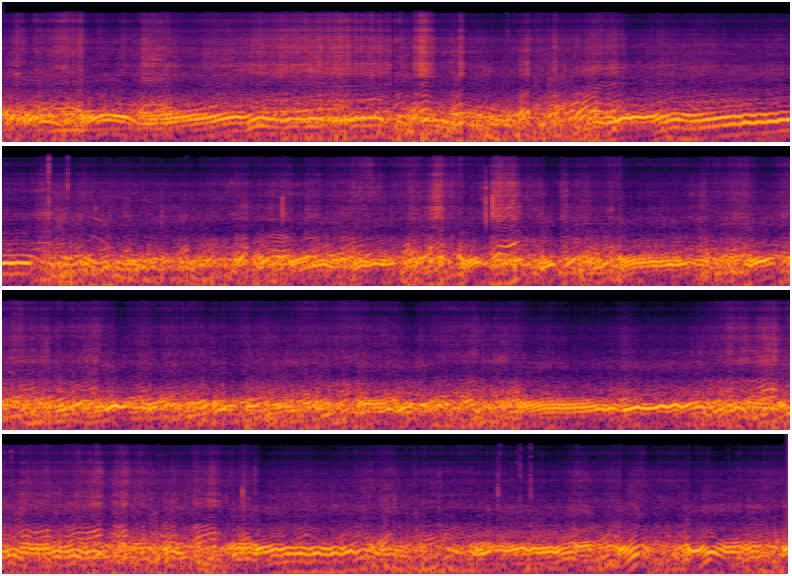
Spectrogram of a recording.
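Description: Dirt bike engine run hard in an off-road race, heard close up from the rider's own bike: it comes in suddenly, revs rise and fall as it shifts through the gears, with a sharp climbing rev a few seconds in.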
